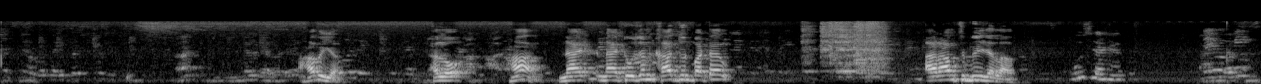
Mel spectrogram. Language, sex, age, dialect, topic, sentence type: Bhojpuri, male, 51-55, Northern, agriculture, statement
